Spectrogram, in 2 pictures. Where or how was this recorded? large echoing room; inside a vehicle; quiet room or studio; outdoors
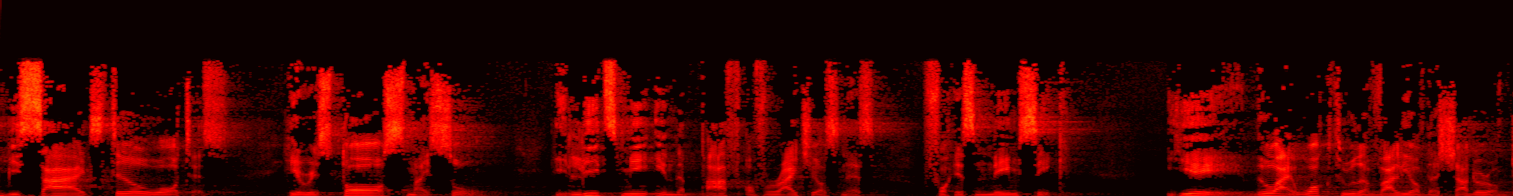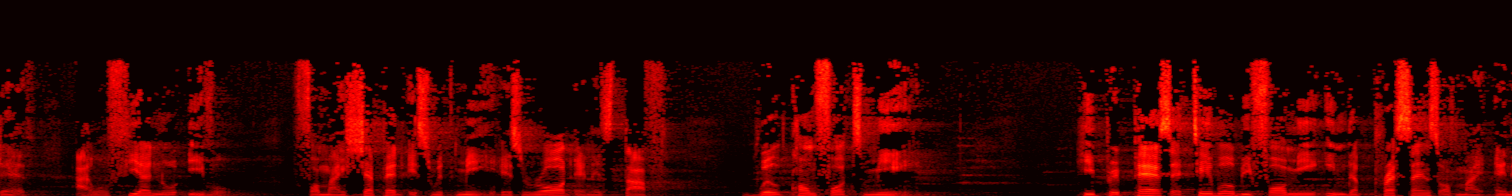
large echoing room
